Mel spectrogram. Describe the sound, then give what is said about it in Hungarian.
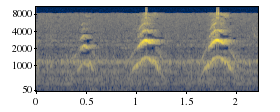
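A little owl gives three mewing calls that rise and fall in pitch, spaced well apart. The first call is faint and the next two are louder, heard alone over a low background hum. “A kuvik az egy olyan kis bagolyfajunk, amely kevésbé ismert az emberek körében.”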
